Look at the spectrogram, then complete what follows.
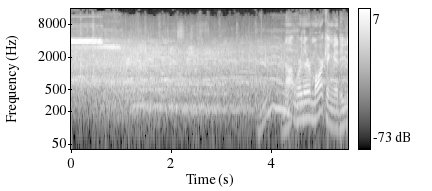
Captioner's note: whistles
